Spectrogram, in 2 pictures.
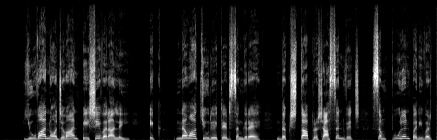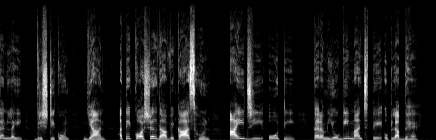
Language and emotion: Punjabi, neutral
